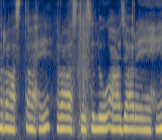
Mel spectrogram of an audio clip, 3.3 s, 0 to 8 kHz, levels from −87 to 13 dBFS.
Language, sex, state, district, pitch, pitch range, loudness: Hindi, female, Chandigarh, Chandigarh, 250 Hz, 245-260 Hz, -12 LUFS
